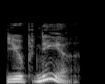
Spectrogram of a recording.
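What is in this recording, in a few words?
"eupnea", British English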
